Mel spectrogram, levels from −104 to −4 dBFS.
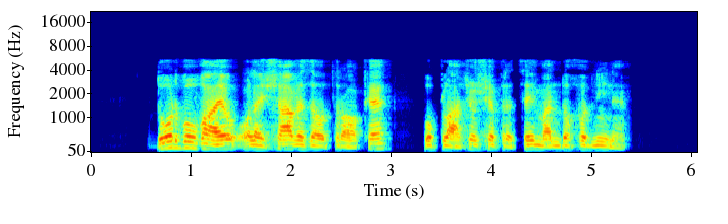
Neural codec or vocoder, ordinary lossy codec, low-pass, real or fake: none; AAC, 24 kbps; 5.4 kHz; real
